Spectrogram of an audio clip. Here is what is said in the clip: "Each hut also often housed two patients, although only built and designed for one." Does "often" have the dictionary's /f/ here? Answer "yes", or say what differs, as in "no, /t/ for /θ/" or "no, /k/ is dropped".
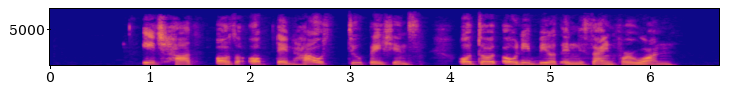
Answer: no, /p/ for /f/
